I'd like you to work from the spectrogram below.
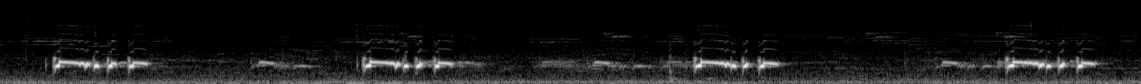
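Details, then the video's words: Zebra dove performing manggung song with head shaking, delivering a short rolling, stuttered coo phrase roughly every three seconds, with softer coos from other doves between the phrases. "Perkutut BERDZIKIR, Manggung nya Geleng -geleng Kepala"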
